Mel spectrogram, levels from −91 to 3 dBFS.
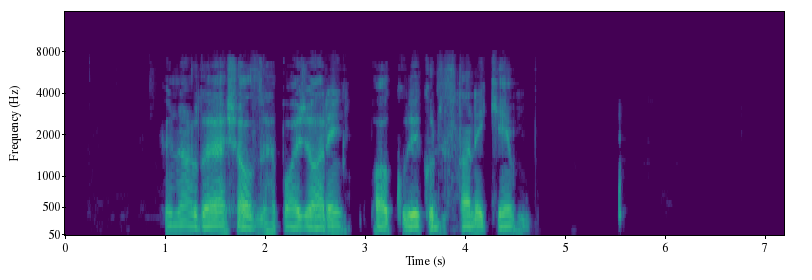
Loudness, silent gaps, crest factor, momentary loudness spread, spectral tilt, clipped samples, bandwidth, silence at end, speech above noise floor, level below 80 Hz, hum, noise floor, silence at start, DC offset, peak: -30 LUFS; 4.77-4.88 s, 5.43-5.53 s; 18 dB; 18 LU; -6.5 dB/octave; under 0.1%; 8 kHz; 1.65 s; 59 dB; -64 dBFS; none; -88 dBFS; 1 s; under 0.1%; -14 dBFS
